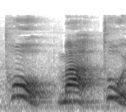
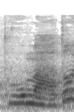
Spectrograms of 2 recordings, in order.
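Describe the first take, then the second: First: The word begins with a voiceless T sound. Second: The word begins with a voiced D sound. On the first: "토는 불편하니까 그냥 토마토 이렇게 발음을 사실 안 하고" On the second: "도마도 이렇게 하는 거죠"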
